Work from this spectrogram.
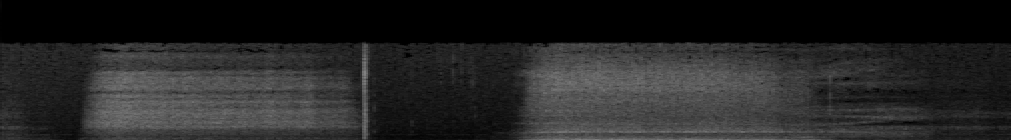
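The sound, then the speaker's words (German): Breathing during a guided mental-coaching relaxation exercise: a slow, soft breath in through the nose, then after a short pause a louder, longer breath out through the mouth, with no talking. “Durch die Nase einatmen und den Mund wieder aus.”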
